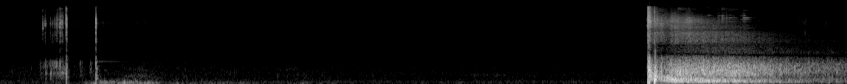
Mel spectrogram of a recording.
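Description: A Rigby Highland Stalker rifle is fired into ballistics gel: faint clicks and handling come first, then a single sharp, loud shot close by, followed by a long, rumbling decay.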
